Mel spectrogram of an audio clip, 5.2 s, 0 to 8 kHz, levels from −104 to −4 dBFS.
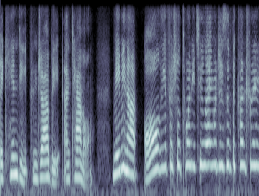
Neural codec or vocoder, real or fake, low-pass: codec, 16 kHz, 2 kbps, FreqCodec, smaller model; fake; 7.2 kHz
